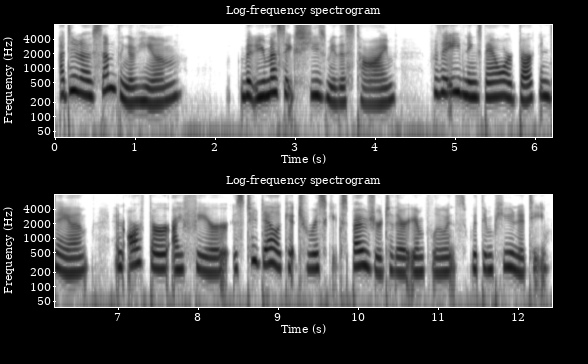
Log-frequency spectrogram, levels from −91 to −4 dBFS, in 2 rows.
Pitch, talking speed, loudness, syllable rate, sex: 245 Hz, 170 wpm, -19 LUFS, 5.1 syllables/s, female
